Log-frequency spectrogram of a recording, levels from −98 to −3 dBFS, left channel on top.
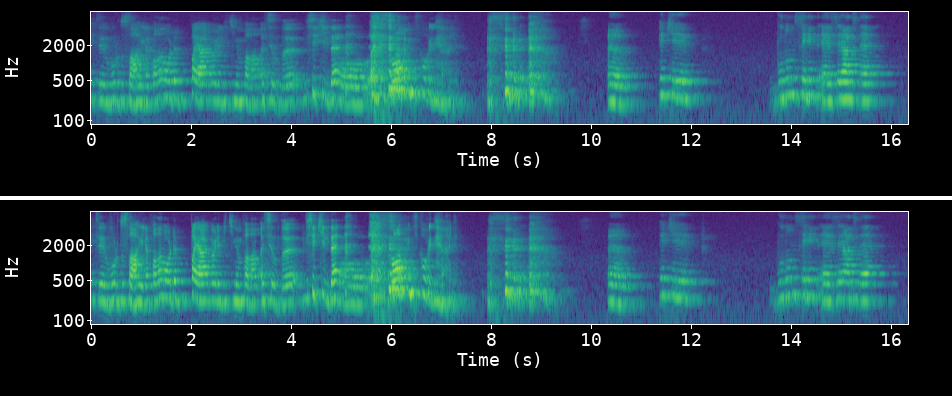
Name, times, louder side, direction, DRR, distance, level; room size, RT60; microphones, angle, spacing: voice 1, 0.0-5.2 5.5-7.4, right 5 dB, 65° right, 7 dB, 0.6 m, -29 dB
voice 2, 4.9-6.0 7.9-9.3 10.3-10.8 11.4-12.0 13.6-15.5, left 2 dB, 85° left, 0 dB, 1.3 m, -30 dB
4.8 x 4.8 x 5.7 m, 1.0 s
head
